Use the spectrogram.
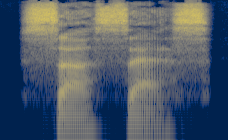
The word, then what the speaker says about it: success: success. The stress is on the second syllable.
